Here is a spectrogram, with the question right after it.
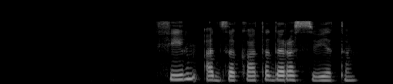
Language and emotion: Russian, neutral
